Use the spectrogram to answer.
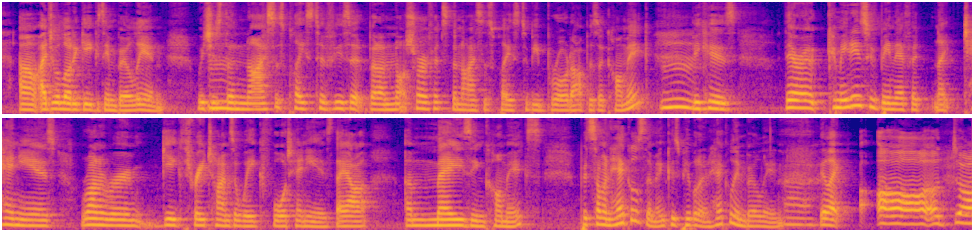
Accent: Melbourne, Victoria, Australia; I grew up in Melbourne.

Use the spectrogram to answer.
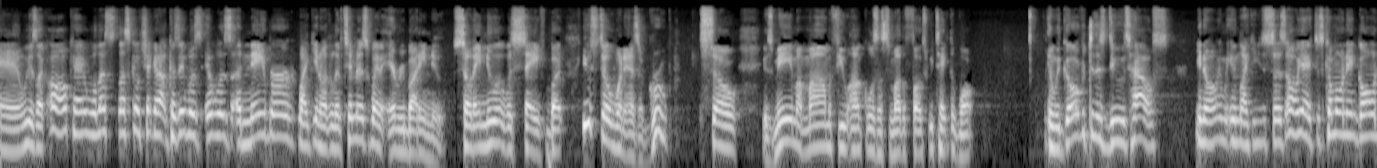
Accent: Middletown, United States; when I grew up in Middletown, there used to be this corner store

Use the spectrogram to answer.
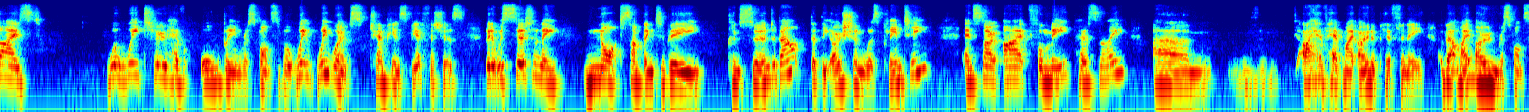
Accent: New Zealand; I grew up in New Zealand

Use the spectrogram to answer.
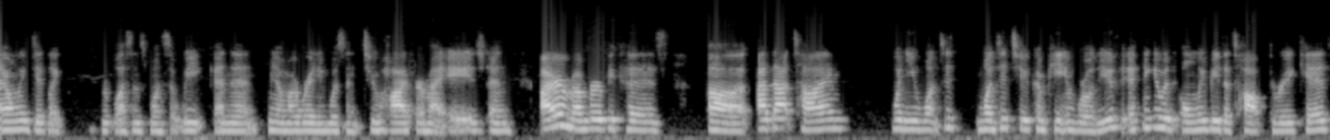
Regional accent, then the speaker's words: California, United States; also born or lived in New York; I was born in New York, but I learned how to play chess in California because I moved there when I was around 3 years old.

